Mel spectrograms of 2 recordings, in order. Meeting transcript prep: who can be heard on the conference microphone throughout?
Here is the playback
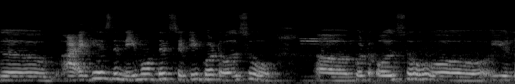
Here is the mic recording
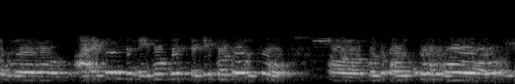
both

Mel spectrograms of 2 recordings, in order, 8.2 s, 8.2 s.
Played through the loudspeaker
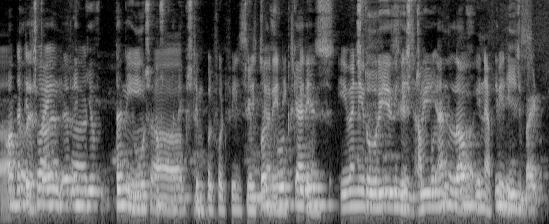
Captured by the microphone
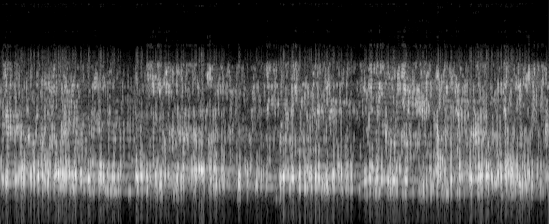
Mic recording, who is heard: echo only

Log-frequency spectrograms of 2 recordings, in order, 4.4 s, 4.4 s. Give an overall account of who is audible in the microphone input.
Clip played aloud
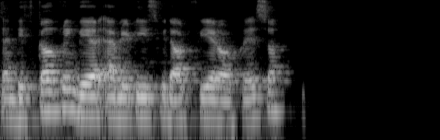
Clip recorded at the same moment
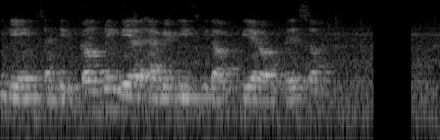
echo only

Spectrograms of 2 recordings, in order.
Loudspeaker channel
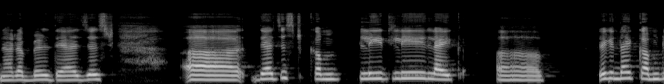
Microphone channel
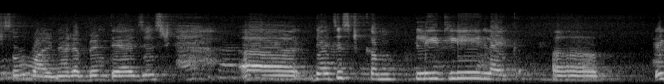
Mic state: both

